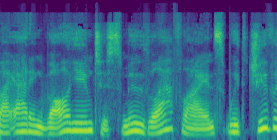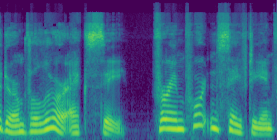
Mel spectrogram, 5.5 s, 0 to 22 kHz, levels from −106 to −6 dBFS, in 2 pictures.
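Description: A lost packet rebuilt from error correction in this speech: between 2.93 and 3.15 s, the decoder played low-bitrate backup copies, leaving 120 ms rougher and noisier but gapless.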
